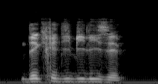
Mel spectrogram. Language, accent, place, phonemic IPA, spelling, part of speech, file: French, France, Lyon, /de.kʁe.di.bi.li.ze/, décrédibiliser, verb, LL-Q150 (fra)-décrédibiliser.wav
- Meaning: to discredit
